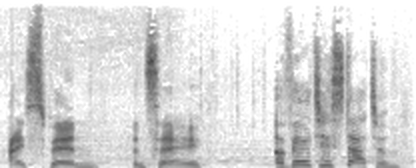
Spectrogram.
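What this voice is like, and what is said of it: Put-on British accent. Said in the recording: “I said it in a British accent”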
